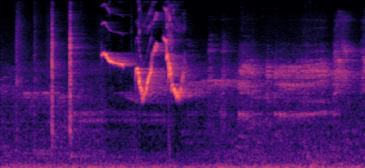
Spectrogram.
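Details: White-rumped shama in a singing contest: a few clicks, then three loud looping swoops that dip and rise steeply, followed by softer, steady high warbling to the end.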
